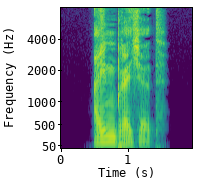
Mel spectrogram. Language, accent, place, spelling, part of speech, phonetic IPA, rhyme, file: German, Germany, Berlin, einbrechet, verb, [ˈaɪ̯nˌbʁɛçət], -aɪ̯nbʁɛçət, De-einbrechet.ogg
- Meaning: second-person plural dependent subjunctive I of einbrechen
